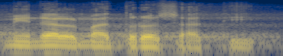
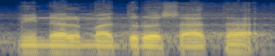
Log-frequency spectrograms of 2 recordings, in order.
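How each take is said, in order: First: The last word ends with an i vowel. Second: The last word ends with an a vowel. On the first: The speaker calls it right. "Harus dibaca kasroh" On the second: The speaker calls it wrong.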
